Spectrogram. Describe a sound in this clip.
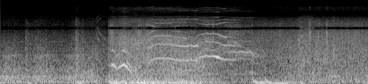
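A magic blast bursts with a loud crackling boom.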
